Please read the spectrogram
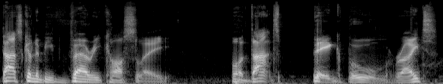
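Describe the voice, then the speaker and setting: A man's voice: lowish voice, sing-song, takes it slowly, fairly bright tone. A man giving casual let's-play commentary, muttering his thoughts aloud as he plays and swearing now and then. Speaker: gaming channel host.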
